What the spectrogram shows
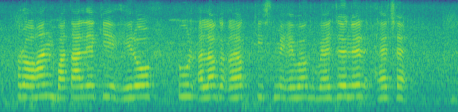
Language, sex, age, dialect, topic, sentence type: Magahi, female, 60-100, Northeastern/Surjapuri, agriculture, statement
